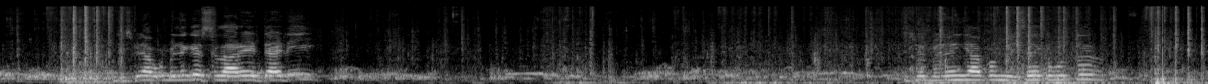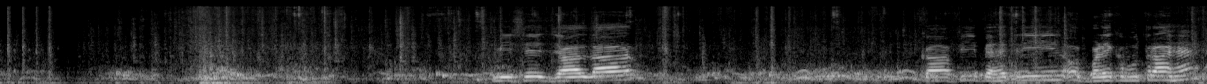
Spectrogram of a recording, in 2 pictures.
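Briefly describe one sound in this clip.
Pigeons coo softly and steadily.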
